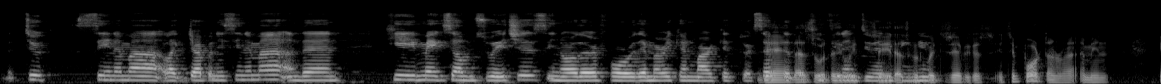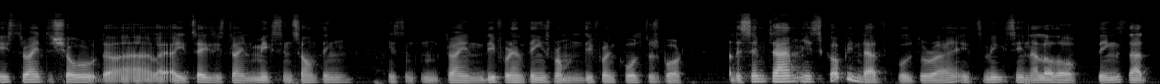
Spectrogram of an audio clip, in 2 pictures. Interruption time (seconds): 7.6 s

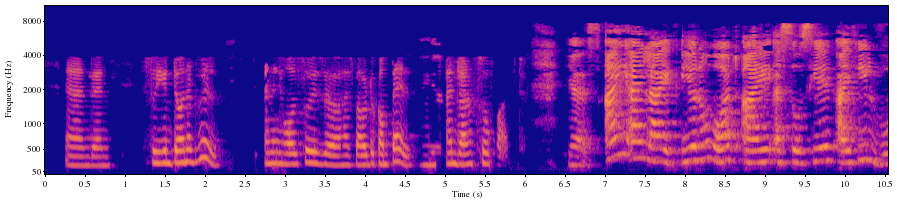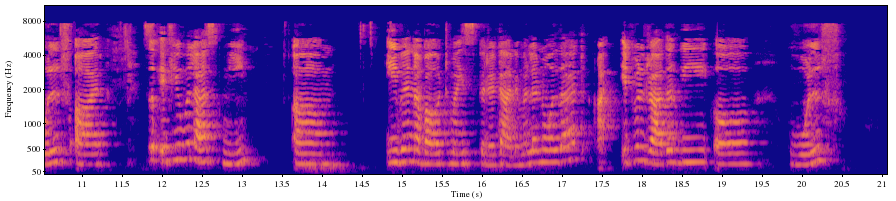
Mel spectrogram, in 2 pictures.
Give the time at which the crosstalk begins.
none

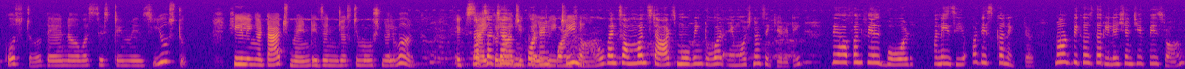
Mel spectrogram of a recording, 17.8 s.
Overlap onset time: 7.1 s

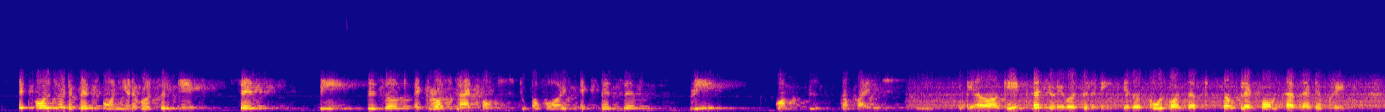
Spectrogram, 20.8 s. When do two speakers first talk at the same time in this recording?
none

